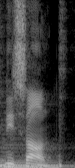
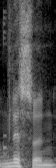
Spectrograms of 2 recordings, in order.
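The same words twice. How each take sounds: First: It is pronounced in a Japanese style. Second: It is pronounced in an English style. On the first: This is how the name is really said. The speaker calls it right. "It's a Japanese name" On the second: This is how people here usually say it. The speaker calls it wrong. "It's not Nissan"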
